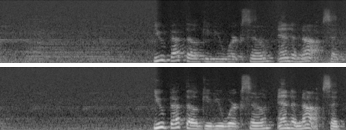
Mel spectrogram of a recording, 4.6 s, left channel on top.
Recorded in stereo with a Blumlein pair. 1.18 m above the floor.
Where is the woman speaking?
65° right, 2 m.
